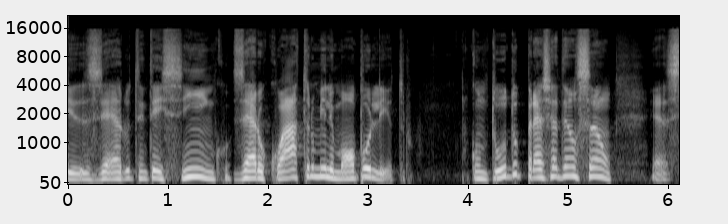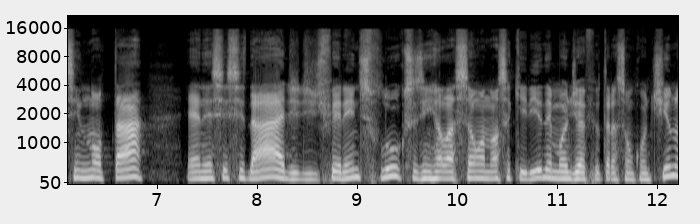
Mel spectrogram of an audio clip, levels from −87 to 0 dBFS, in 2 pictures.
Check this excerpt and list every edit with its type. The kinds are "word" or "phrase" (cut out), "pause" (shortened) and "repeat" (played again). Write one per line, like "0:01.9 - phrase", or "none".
none

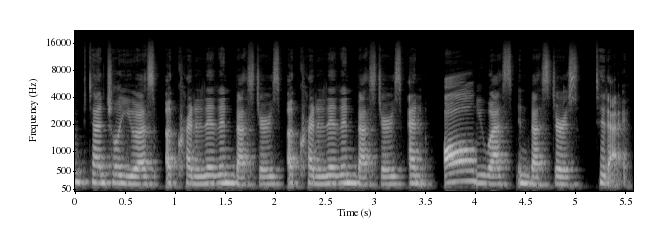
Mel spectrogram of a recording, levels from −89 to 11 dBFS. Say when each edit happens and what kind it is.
0:02.1 - repeat
0:04.0 - word
0:04.4 - word

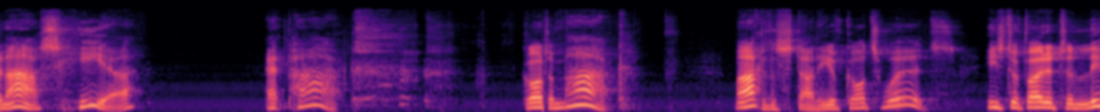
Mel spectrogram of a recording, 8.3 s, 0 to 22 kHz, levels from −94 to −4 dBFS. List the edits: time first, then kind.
0:02.1 - word
0:04.1 - phrase
0:05.7 - phrase

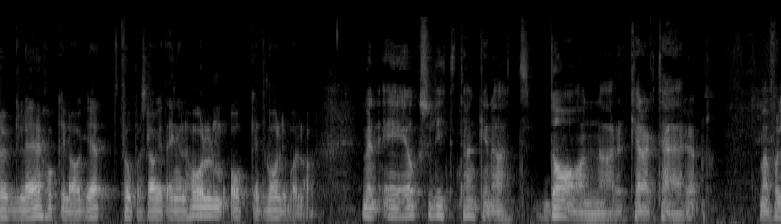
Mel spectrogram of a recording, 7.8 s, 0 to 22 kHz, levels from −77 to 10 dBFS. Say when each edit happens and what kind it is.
0:01.2 - word
0:05.3 - word

